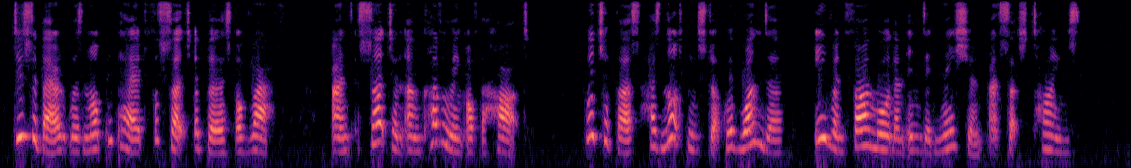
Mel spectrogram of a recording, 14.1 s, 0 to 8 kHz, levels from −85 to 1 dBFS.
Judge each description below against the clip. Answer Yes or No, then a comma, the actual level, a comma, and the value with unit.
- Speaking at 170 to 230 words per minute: No, average, 145 wpm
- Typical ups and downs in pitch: No, wide, 7.2 semitones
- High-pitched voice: Yes, high, 230 Hz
